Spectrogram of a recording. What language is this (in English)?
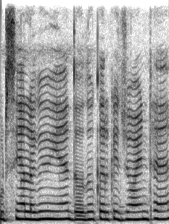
Hindi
